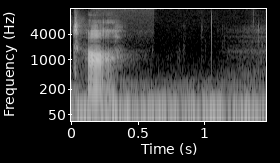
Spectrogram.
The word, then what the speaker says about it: Ptah: egypt ancient egypt egypt ptah but it's pronounced tah they say he is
